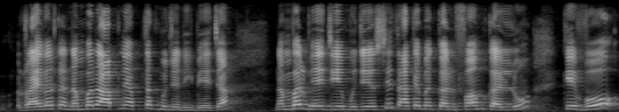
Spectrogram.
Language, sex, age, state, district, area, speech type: Urdu, female, 60+, Delhi, South Delhi, urban, spontaneous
